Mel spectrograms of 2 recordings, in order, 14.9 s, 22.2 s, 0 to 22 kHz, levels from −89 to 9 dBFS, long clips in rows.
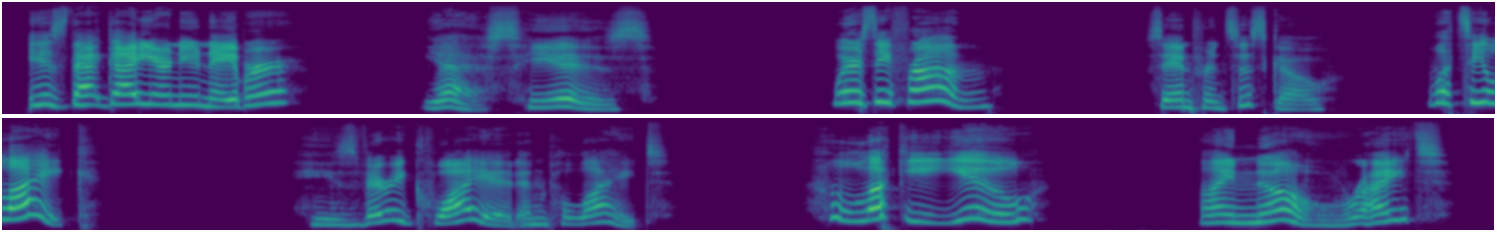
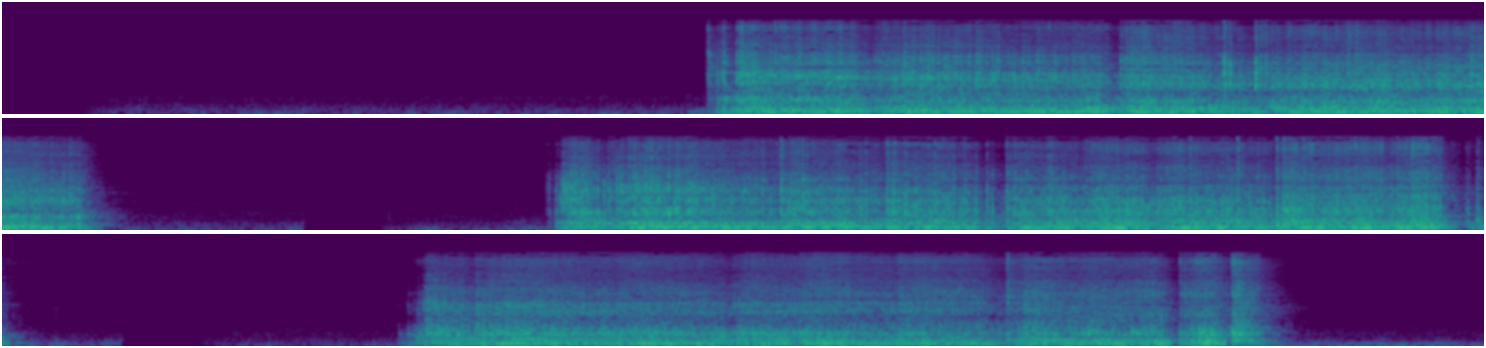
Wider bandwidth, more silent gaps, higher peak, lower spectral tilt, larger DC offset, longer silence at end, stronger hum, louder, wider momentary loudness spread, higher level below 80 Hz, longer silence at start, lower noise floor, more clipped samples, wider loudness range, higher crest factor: first, 19 kHz vs 11.5 kHz; second, 3.84-3.88 s, 8.76-8.80 s vs 8.93-9.26 s, 15.43-15.76 s; first, -2 dBFS vs -12 dBFS; second, -1 dB/octave vs -6 dB/octave; neither; second, 0.25 s vs 1 s; neither; first, -24 LUFS vs -30 LUFS; first, 19 LU vs 6 LU; second, -82 dBFS vs -52 dBFS; second, 0.15 s vs 3.55 s; first, -90 dBFS vs -73 dBFS; neither; about the same, 7 LU vs 6 LU; about the same, 24 dB vs 20 dB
